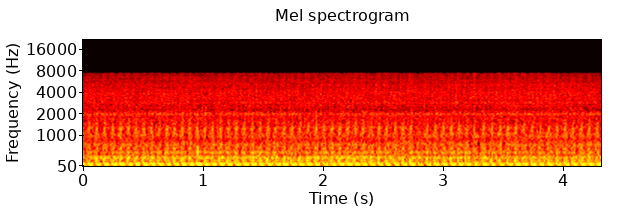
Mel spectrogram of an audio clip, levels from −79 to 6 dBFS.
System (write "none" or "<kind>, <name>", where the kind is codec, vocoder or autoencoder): none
